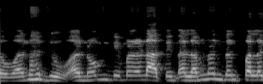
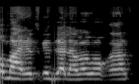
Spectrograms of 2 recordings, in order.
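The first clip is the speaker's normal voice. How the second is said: usual speaking voice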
